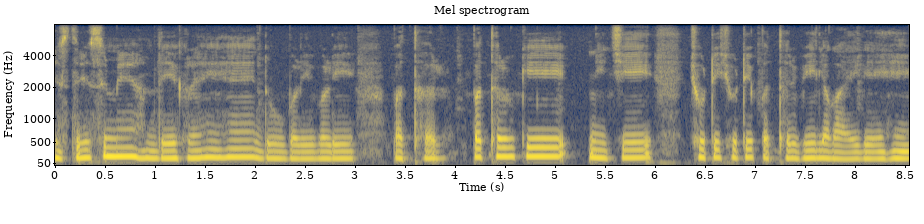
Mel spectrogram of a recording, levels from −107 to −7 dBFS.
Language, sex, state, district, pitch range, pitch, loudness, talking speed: Hindi, female, Chhattisgarh, Sukma, 150-180 Hz, 160 Hz, -17 LUFS, 160 wpm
